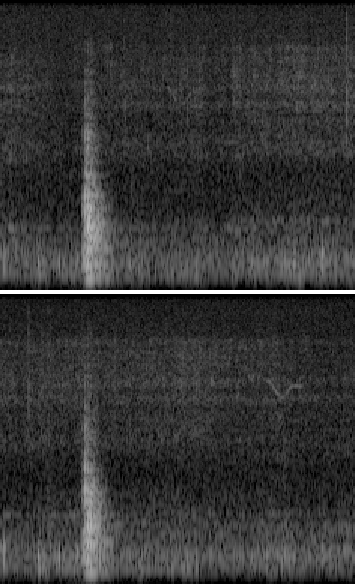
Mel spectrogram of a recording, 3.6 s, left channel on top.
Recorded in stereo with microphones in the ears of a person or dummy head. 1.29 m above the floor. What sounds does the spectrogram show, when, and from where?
0.8 s knocking: 25° right (ahead or behind), 5.5 m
